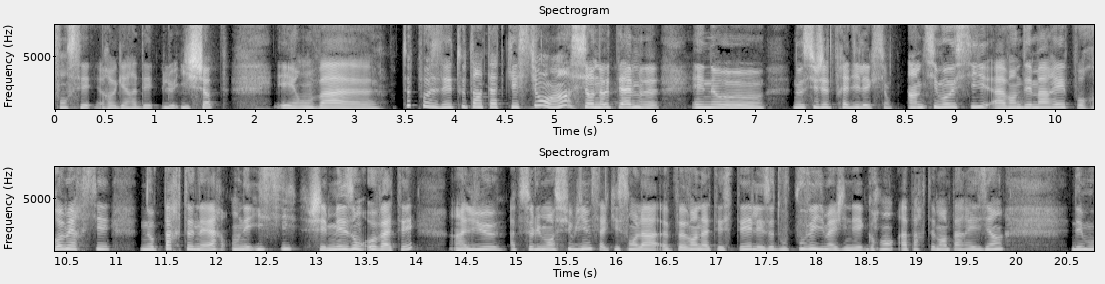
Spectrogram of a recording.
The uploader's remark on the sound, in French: Cet épisode a été enregistré en live lors d’un petit déjeuner Les Audacieuses .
